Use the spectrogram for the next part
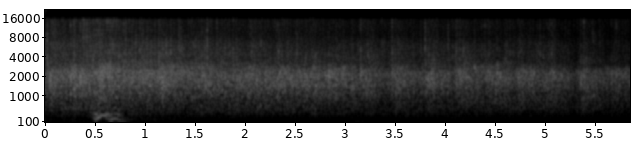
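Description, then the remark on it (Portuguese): An audience applauds with steady, dense clapping that holds for the whole stretch, a brief voiced sound rising early on and the clapping easing slightly at the very end. “Vamos aplaudir esses amados aqui também.”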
